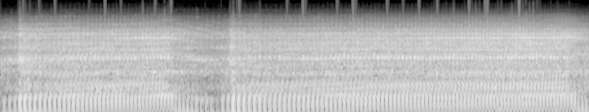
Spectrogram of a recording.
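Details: Triumph Sports Cub single-cylinder after a rust clean-out of the fuel tank and a protruding-electrode spark plug fitted: pulls cleanly through the revs with an even exhaust beat; the earlier misfiring and cutting out are gone.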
